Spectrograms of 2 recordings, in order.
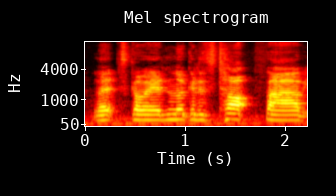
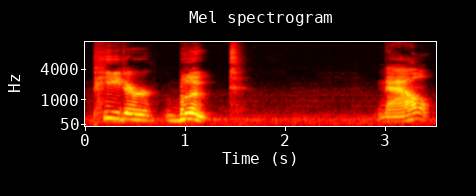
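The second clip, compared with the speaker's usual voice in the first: ordinary talk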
